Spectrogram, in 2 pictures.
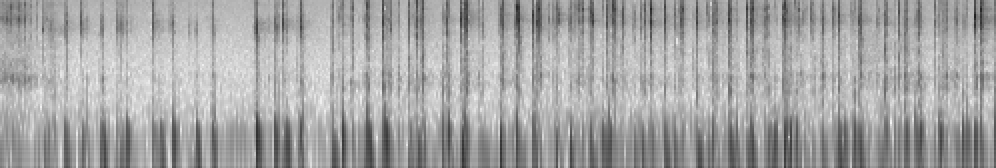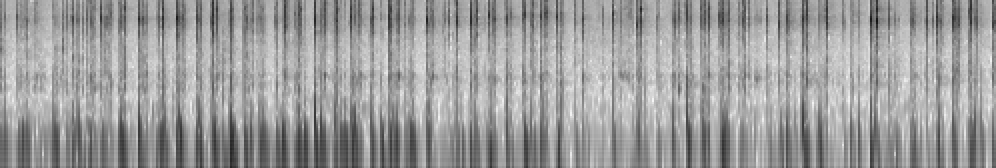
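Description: Fingertips type rapidly on the keys of a keyboard with a white plastic case, making a dense, steady stream of short clacks. Each keystroke has a heavy low thump with a bright click on top and no ring, with a brief lull near the two-second mark before the typing picks back up.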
